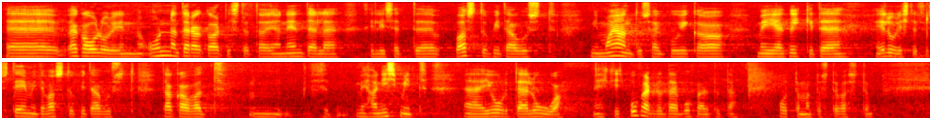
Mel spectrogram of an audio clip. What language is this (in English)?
Estonian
